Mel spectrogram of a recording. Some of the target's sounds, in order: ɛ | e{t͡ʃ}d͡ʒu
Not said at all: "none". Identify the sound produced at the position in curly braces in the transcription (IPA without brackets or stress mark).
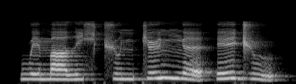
none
